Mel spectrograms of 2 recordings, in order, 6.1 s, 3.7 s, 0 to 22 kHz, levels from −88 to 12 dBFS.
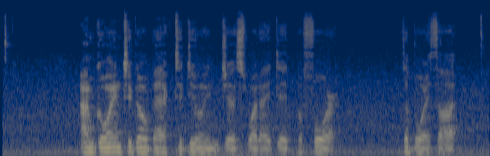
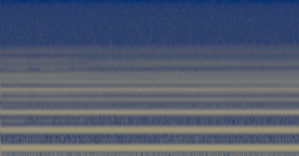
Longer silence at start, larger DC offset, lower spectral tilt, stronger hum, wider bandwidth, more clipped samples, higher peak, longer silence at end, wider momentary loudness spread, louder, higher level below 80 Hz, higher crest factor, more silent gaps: about the same, 0.05 s vs 0 s; neither; about the same, -5.5 dB/octave vs -4.5 dB/octave; neither; second, 15.5 kHz vs over 20 kHz; neither; first, -14 dBFS vs -18 dBFS; about the same, 0 s vs 0 s; first, 24 LU vs 1 LU; second, -35 LUFS vs -24 LUFS; second, -58 dBFS vs -48 dBFS; first, 20 dB vs 6 dB; neither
